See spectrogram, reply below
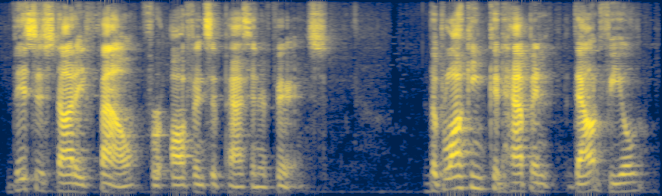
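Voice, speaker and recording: This is instructional film-review commentary: a man with a mid-pitched, sharp-toned voice explains game footage in a measured way. Small hesitations mark his progress through each point, much like a coach instructing officials.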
